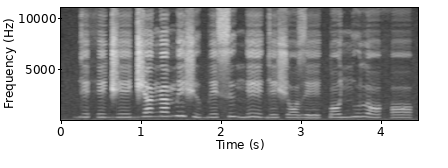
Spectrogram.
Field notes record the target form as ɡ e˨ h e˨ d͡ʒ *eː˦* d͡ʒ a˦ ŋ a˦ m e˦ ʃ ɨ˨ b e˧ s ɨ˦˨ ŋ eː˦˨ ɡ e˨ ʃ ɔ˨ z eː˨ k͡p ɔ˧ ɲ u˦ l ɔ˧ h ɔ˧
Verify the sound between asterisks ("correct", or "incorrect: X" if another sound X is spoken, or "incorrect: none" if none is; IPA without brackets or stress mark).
incorrect: eː˨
